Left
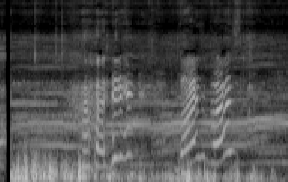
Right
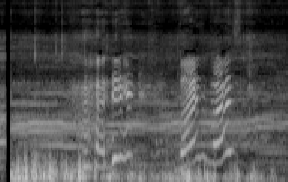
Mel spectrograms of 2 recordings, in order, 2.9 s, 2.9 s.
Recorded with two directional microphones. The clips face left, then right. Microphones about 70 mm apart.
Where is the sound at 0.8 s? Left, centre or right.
Left.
